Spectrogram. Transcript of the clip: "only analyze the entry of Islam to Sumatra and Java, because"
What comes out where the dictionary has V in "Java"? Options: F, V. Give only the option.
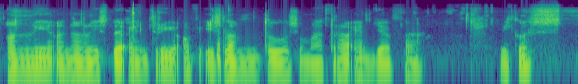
F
